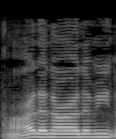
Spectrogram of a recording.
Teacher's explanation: عین پر کھڑا زبر ہے 2 حرکات لمبا کریں گے اور دوسرا لام جو ہے وہ باریک ہے. می یا مدہ ہے یا مدہ کو یہاں پہ مد عارض سکون یا مد وقفی بنائیں گے کیونکہ آگے نون ساکن کر دیا ہم نے وقف کیا اس لیے مد وقفی.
